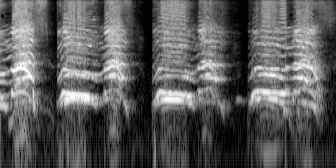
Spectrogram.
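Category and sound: crowd, crowd shouting and cheering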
